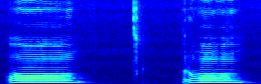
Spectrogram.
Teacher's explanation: जिसमें लंबे समय तक जब तक सांस रहती है तो यह जो है पुलत स्वर होता है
